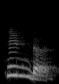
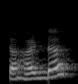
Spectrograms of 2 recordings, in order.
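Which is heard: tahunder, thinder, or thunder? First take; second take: thinder; tahunder. First: It starts with th and has an ih vowel. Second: It starts with t followed by an h sound. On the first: "option C" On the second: "option A"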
